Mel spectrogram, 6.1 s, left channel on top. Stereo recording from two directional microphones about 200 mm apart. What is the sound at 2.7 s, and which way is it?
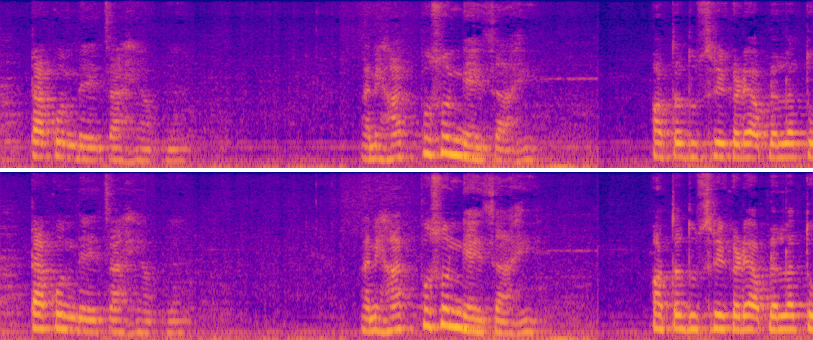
A woman's voice, 50° right (ahead or behind).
